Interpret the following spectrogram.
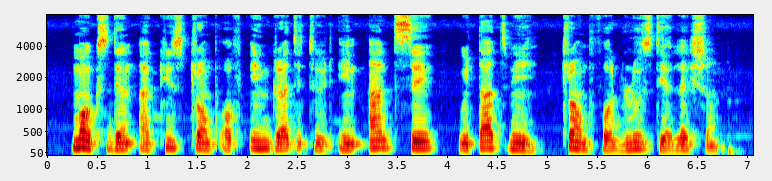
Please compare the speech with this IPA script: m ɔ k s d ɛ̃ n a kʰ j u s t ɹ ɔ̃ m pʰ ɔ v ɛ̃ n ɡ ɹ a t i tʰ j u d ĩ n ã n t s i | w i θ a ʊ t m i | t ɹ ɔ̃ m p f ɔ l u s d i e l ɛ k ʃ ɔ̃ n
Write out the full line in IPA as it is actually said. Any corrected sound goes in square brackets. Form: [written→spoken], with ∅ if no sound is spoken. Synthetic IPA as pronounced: m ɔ k s d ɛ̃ n a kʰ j u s t ɹ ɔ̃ m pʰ ɔ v [ɛ̃→ĩ] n ɡ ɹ a t i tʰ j u d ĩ n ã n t s [i→e] | w i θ a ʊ t m i | t ɹ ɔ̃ m p f ɔ l u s d i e l ɛ k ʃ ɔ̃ n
